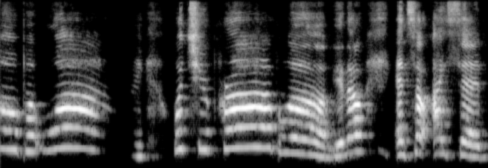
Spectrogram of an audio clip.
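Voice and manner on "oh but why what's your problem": mock slow, baffled, puzzled tone. Speaker retells the protesters he was yelling at, imitating puzzled protesters. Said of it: "they're saying".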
